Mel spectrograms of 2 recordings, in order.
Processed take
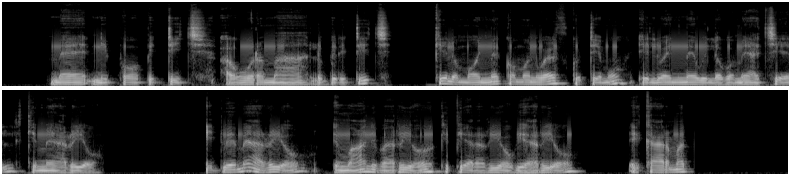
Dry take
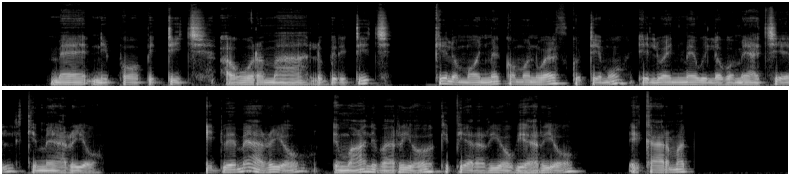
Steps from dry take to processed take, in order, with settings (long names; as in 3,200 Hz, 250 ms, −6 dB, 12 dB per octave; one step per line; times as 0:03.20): loose part that buzzes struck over −20 dBFS, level −23 dBFS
